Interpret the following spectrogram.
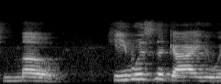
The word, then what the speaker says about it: Moog: Now, you'll often hear his name pronounced as Moog, but today they've corrected it and it's Moog.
